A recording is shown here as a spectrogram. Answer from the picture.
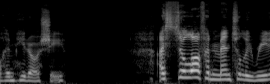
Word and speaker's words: Hiroshi: Hiroshi is his given name, and the kanji for 1, 6, and 4 can be read with the same pronunciation.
